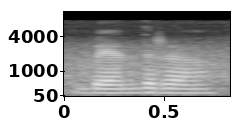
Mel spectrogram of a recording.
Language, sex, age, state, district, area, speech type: Bengali, female, 18-30, West Bengal, Alipurduar, rural, spontaneous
